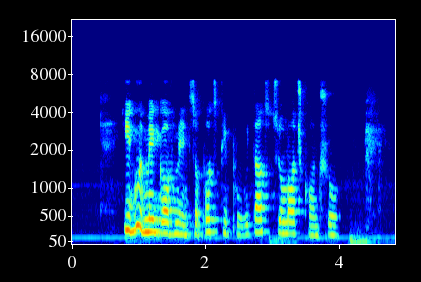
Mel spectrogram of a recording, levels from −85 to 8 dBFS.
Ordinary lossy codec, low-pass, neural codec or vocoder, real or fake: MP3, 48 kbps; 7.2 kHz; codec, 16 kHz, 4 kbps, X-Codec, HuBERT features, trained on general audio; fake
